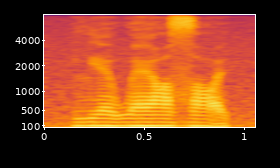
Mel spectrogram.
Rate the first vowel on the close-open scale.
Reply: open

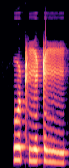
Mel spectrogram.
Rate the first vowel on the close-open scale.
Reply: close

